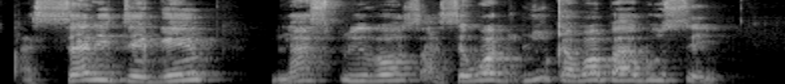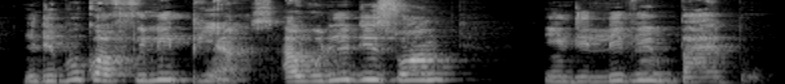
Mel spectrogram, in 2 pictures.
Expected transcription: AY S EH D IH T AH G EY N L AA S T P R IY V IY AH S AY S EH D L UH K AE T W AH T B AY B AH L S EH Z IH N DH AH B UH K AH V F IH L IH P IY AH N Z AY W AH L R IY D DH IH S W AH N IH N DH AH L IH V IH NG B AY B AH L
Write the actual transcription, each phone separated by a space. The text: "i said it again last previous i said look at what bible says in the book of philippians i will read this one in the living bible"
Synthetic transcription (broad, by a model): AY S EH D IH T AH G EY N L AA S T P R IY V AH S AY S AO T L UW K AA T W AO T B AY B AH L S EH IH N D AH B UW K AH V F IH L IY P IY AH N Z AY W AH L R IY D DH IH S W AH N IH N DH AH L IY V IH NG B AY B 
